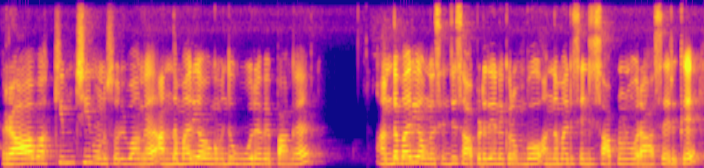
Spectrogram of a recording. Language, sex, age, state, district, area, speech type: Tamil, female, 18-30, Tamil Nadu, Coimbatore, rural, spontaneous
